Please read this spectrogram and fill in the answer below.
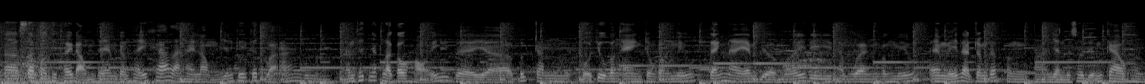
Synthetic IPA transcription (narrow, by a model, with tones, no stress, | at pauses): ʔəː˨˩sa˧wfə˨˩nt̪i˨˩xʰaː˧˩jɗə̰˧˨wŋ͡mt̪i˨˩ʔɛ˧mka̰ː˧˩mt̪ʰə˨˦jxaː˨˦laː˨˩ɦaː˨˩jlɔ˨˩wŋ͡mvəː˨˦jkaː˨˦jke˦˥t̚kwaː˧˩ku˧˩mi˨˩ŋ̟ʔɛ˧mt̪ʰi̟˦˥ɲə˦˥t̚laː˨˩kə˧wɦɔ˧˩jve˨˩˨ɓɨ˦˥k̚t͡ɕa˧jŋ̟ku˧˩ət͡ɕu˧˩va˧nʔaː˧ŋt͡ɕɔ˧wŋ͡mva˧nmi˨˦wɗaː˨˦ŋna˧jʔɛ˧mzəː˨˩məː˨˦jɗi˧t̪ʰaː˧mkwaː˧nva˧nmi˨˦wʔɛ˧mŋḭ˧˥laː˨˩t͡ɕɔ˧ŋ͡mkaː˦˥k̚fə˨˩n˨˩za˨˩ŋ̟mo˨˩k̚so˨˦ɗḭ˧˩əmkaː˧wɦəː˧n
